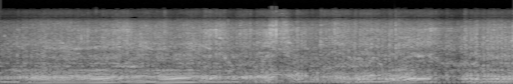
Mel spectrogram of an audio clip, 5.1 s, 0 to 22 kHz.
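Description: A Kawasaki KLX140RF trail bike rides close behind a two-stroke dirt bike on twisty trails, with engines droning and revving loudly and continuously under heavy wind noise.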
